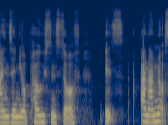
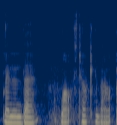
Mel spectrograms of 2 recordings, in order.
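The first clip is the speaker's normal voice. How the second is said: trailing off; 10 dB quieter, faster than usual. Real, not acted. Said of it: "gone off on such a tangent".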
